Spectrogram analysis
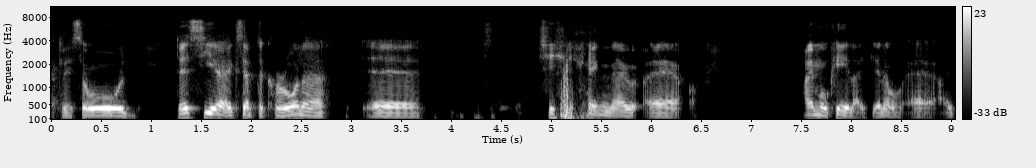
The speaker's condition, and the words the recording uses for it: Stuttering. Now I still stutter, and I will stutter continuously there and there, like a bit, you know, but it improved a lot, like, so.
